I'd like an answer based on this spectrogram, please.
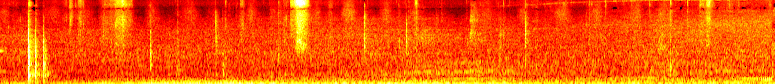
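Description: Clicks and knocks of equipment being handled on a wooden table: a loudspeaker set down and alligator clips clipped onto a battery's terminals, with a sharp click about half a second in. A steady low hum runs underneath.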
